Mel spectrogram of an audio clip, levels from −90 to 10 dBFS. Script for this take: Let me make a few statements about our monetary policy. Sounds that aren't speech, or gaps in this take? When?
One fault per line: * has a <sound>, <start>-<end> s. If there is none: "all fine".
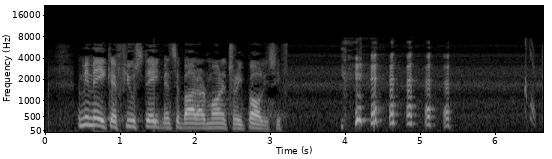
* has a laugh, 3.9-5.5 s
* has a chirp, 6.4-6.6 s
